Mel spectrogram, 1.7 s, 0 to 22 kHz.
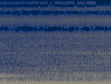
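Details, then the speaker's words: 2019 Ford Mustang EcoBoost, about 51,300 miles, after cleaning cylinder 3 spark plug and coil for a startup misfire, restarted after sitting a few hours: low, smooth, even idle with no stumbles; running cleanly, fixed. "Sounds great and healthy. No hesitation at all, and it's been sitting a few hours now, so it should be colder. I think that was probably the only issue."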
